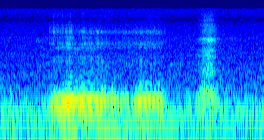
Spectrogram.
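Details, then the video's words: Sleeping female dog snoring indoors: a soft, rough, low breathy rattle drawn out, then a shorter second snore and a faint sniff, quiet overall. "My dog Mia snoring."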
